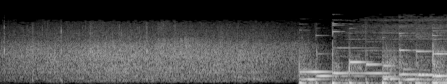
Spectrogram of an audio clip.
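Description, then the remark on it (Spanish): A large crowd claps steadily in a dense, sustained wash of applause for a newly beatified parish priest, which cuts off abruptly as bright, tonal music starts and carries on. “Un aplauso al nuevo Beato.”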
